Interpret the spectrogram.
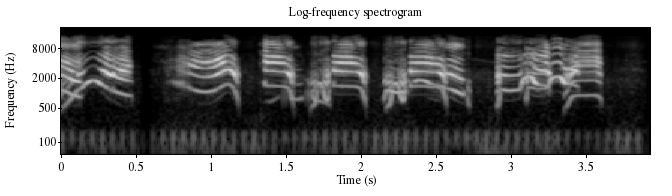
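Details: Indian ringneck parrot vocalizing loudly, with words given as "mitthu" and "mammi": a run of harsh, rasping, arched squawks in quick succession, most sweeping up then down, over a steady low hum.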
